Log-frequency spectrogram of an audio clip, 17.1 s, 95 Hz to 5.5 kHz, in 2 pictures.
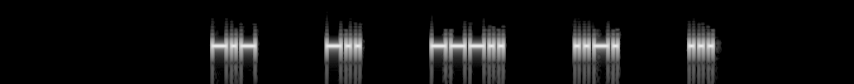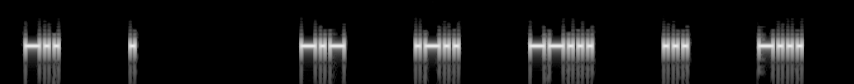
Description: Morse code, heard as a keyed tone, about 25 wpm, spaced as for 10 wpm, 600 Hz. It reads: KD8FS DE KL7SB
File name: QSO107 10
